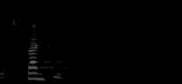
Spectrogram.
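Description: An older woman speaks into a microphone, heard through loudspeakers.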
